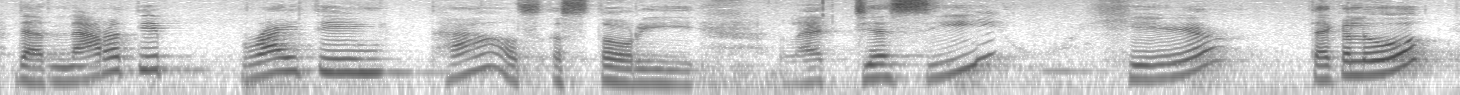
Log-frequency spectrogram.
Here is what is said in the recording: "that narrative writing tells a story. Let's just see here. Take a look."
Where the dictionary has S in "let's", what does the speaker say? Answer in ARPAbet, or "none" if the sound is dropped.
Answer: none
